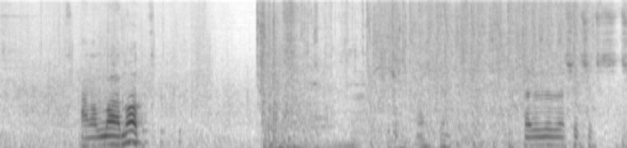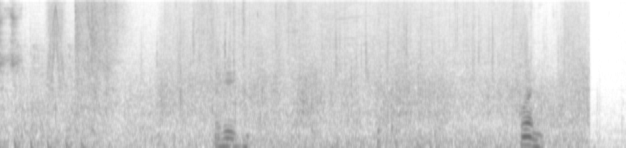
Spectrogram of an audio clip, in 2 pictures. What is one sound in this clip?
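A young man speaks in short bursts into a headset microphone.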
